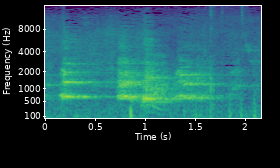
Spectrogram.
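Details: German Shepherd, described as unmanageable, during its second training lesson: three drawn-out, high tonal whining cries with bright harmonics, each about half a second long, with brief quieter gaps between them and a faint low background.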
